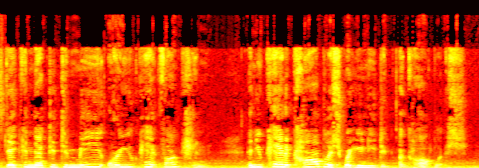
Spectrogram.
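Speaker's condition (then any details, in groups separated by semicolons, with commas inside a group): No condition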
